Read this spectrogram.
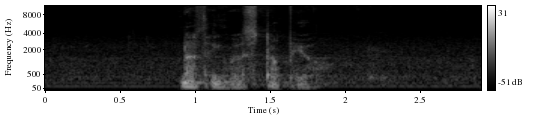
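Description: An elderly man speaks briefly and calmly close to a microphone.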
